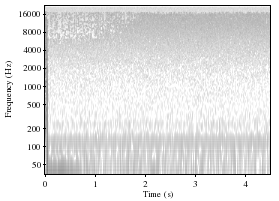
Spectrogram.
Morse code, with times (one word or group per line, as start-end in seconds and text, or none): none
